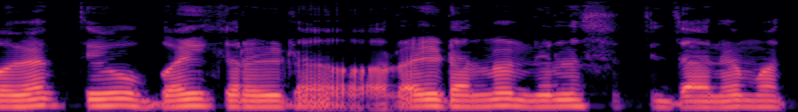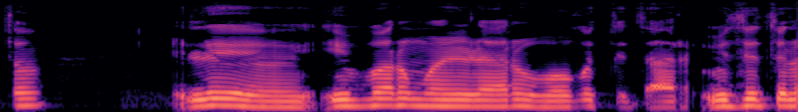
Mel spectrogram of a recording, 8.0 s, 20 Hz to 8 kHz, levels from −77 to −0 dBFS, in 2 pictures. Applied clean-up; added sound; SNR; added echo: none; none; none; none.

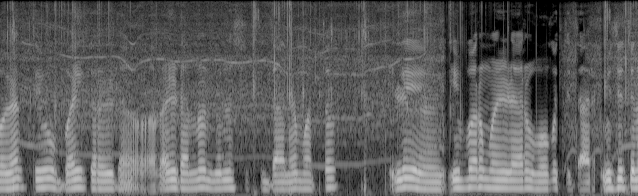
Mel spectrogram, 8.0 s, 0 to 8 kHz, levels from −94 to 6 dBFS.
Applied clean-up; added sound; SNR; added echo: none; Crack / Crushing + Drill; 16 dB; none.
